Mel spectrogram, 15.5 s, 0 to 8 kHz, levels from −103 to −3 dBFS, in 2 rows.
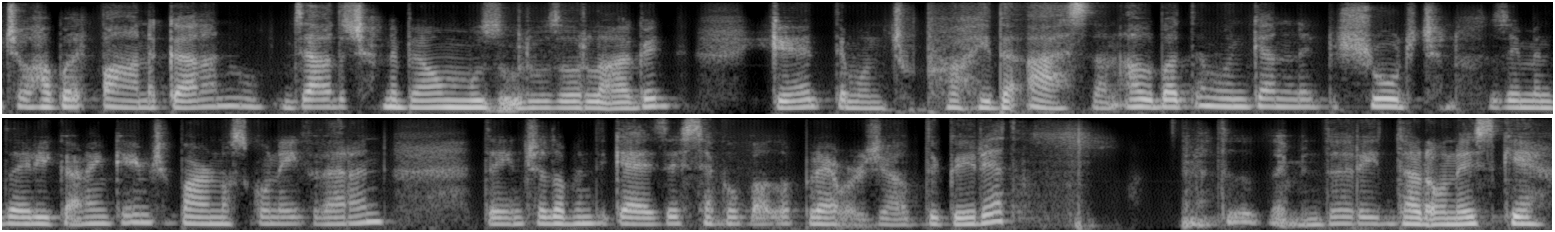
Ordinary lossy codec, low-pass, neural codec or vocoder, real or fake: none; none; codec, 16 kHz, 0.5 kbps, X-Codec, HuBERT features, trained on LibriSpeech; fake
